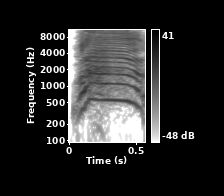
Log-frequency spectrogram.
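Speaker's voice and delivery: high sharp yelp; mock high yelp; retold yell. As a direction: imitate the drunk fan's yelp. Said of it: "Fat bitch ... goes".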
